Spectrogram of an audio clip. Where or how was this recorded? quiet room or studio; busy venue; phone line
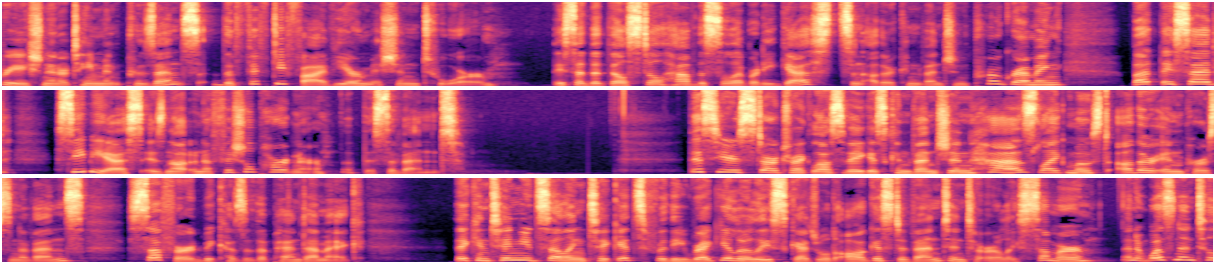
quiet room or studio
